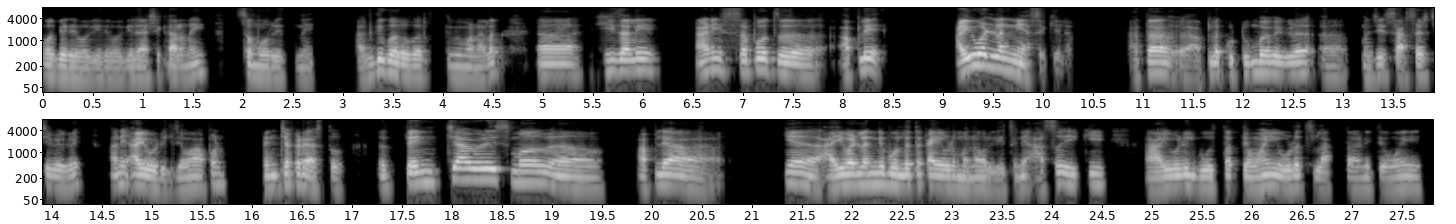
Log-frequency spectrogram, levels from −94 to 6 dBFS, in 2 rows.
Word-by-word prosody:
वगैरे-वगैरे-वगैरे, 95 -2 -3
अशी 95 +2 -5
कारणंही 105 +5 -2 0.4
समोर 100 -3 -3
येत 95 -1 -8
नाही. 90 -3 -15 0.4
अगदी 115 +11 -1
बरोबर 110 -7 +2
तुम्ही 100 -1 -13
म्हणालात. 95 +6 -5 0.4
अ, - - -2 0.6
ही 145 - -4
झाली 150 +1 +4 0.5
आणि 160 +3 +1
सपोज 150 0 0
अ, 115 -4 +3 0.3
आपले, - - +2 0.8
आई-वडिलांनी 180 - +7
असं - - -8
केलं. - - -18 0.7
आता 130 - +1 0.4
आपलं 120 +6 -2
कुटुंब 130 +3 -3
वेगळं, 125 0 +2
अ, - - -14 0.4
म्हणजे 100 +3 -7
सासरचे 110 +2 -2
वेगळे 115 +3 -3 0.3
आणि 140 - -3
आई-वडील 115 -6 +2
जेव्हा 110 +2 -2
आपण 130 +4 -5
त्यांच्याकडे 130 0 -1
असतो, 100 -1 -3 0.6
त्यांच्यावेळेस 180 +5 +4
मग 150 -2 +2
अ, 105 -4 0 0.4
आपल्या 125 +2 +4 1.1
क्या 140 -6 +2
आई-वडिलांनी 130 +4 +4
बोललं, 125 -2 +3
तर - - -1
काय 120 - +4
एवढं 110 -1 +1
मनावर 105 0 -3
घ्यायचं 95 -1 -12
नाही. 115 - -5
असं 145 - -5
आहे 130 -3 0
की 130 -1 -7 0.5
आई-वडील 115 +4 +1
बोलतात 110 +1 -2
तेव्हाही 115 +4 0
एवढंच 115 0 0
लागतं - - -6
आणि 100 +1 -8
तेव्हाही 105 +2 -6
115 Hz, 125 wpm, -22 LUFS, 105-135 Hz, 1.1 s, आई-वडिलांनी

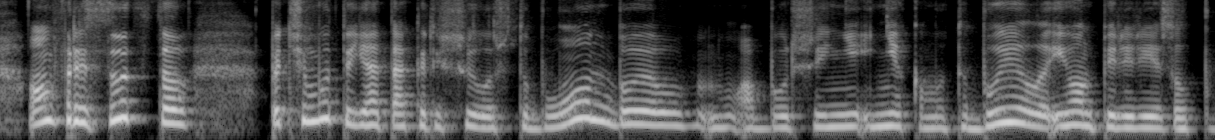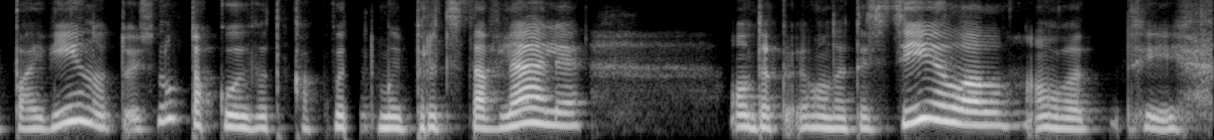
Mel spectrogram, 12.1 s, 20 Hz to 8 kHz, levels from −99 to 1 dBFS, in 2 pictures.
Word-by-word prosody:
он 320 - +3
присутствовал. 310 -2 +3 0.4
Почему-то 315 -2 +1
я 245 0 0
так 225 0 -3
решила, 215 -2 -5
чтобы 200 0 -8
он 325 +3 +1
был, 245 -3 -1
м, 200 0 -10
а 195 - -7
больше 200 +3 -8
и - - -4
не 215 -1 -3
некому 220 -4 -4
это 185 +1 -9
было. 250 +4 +1
И 220 +2 -1
он 245 -3 -1
перерезал 200 -3 -2
пуповину, 195 - 0
то - - -10
есть, - - -8
ну, 350 +3 0
такой 220 - +1
вот, 195 0 -4
как 185 -2 -11
вот 210 -2 0
мы 195 -1 +3
представляли, 210 +6 +3 0.7
он 215 -1 +2
так 205 -1 -1
он 200 -1 +1
это 190 +1 -1
сделал, 250 - +5
вот 185 -5 -1 0.2
и, 180 -2 -2
215 Hz, 185 wpm, -25 LUFS, 195-255 Hz, 0.7 s, сделал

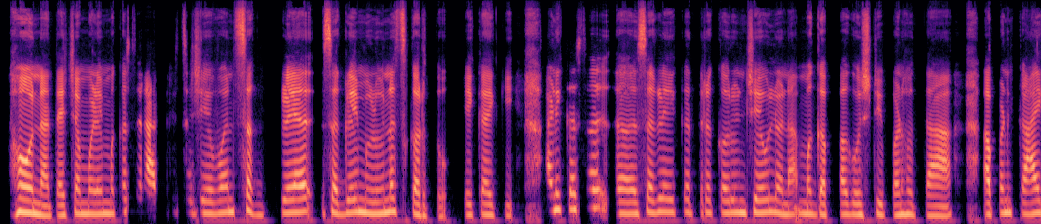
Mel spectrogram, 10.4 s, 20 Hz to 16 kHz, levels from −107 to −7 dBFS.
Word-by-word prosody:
हो 215 -1 +9
ना. 175 -4 +5
त्याच्यामुळे 190 +2 +1
मग 195 0 -1
कसं 220 +1 -10
रात्रीचं 205 +3 -2
जेवण 205 +2 -1
सगळ्या 210 +1 +3 0.2
सगळे 205 +1 +3
मिळूनच 210 +1 +2
करतो 165 -4 -2 0.2
एका-एकी 175 -1 -3 0.4
आणि 255 +2 +3
कसं 290 +2 -1 0.2
अ, 195 -1 +1
सगळे 215 +2 +1
एकत्र 210 0 -7
करून 205 0 -1
जेवलं 205 -1 0
ना, 180 - -2
मग 195 -1 -1
गप्पा-गोष्टी 180 0 -1
पण 175 +1 0
होतात. 165 -2 0 0.3
आपण 205 +2 +2
काय 190 +1 +3
195 Hz, 150 wpm, -26 LUFS, 180-210 Hz, 0.4 s, हो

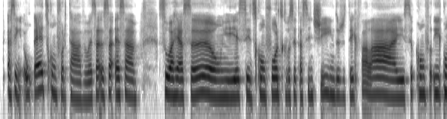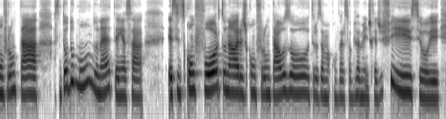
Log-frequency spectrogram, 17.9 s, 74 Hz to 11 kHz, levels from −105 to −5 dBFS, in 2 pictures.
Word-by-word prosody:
assim, 225 +2 -4
o 210 - -2
é 240 +3 +5
desconfortável 200 -8 -7
essa 180 +4 -2
essa 205 +3 -3
essa 205 -3 -1 0.4
sua 215 -2 +5
reação 205 0 +3
e 195 0 +1
esse 195 +2 -1
desconforto 210 +2 -1
que - - -14
você 200 +1 -6
está 200 - -8
sentindo 205 +1 -6
de 195 - -14
ter 200 +2 -6
que - - -14
falar 200 - +3
e 190 0 +1
se 190 +3 -8
conf 220 -1 -5
e 220 -1 -2
confrontar, 220 -1 +2 0.3
assim, 210 - -12
todo 285 +9 +3
mundo, 310 -2 -1
né, 230 +3 0
tem 205 -5 -4
essa 200 -1 -4 0.5
esse 215 +2 +1
desconforto 255 +3 +5
na 235 -2 +3
hora 230 -1 +5
de 220 +1 -5
confrontar 215 -2 -3
os 235 0 -1
outros. 225 -3 -2
É 205 - -4
uma 195 -1 -8
conversa, 190 0 -13
obviamente, 195 0 -7
que 185 - -8
é - - -6
difícil 225 - 0
e 180 -1 -1
210 Hz, 160 wpm, -24 LUFS, 195-230 Hz, 0.5 s, é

